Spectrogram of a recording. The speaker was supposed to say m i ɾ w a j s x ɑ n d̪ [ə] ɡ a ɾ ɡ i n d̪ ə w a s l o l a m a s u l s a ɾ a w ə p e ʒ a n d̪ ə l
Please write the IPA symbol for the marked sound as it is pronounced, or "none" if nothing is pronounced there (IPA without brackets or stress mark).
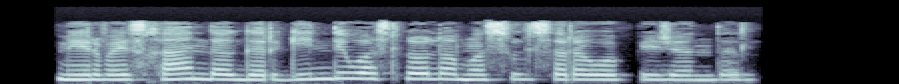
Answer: ə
